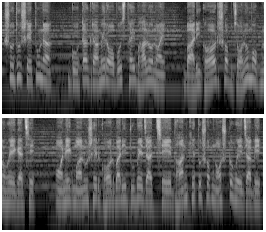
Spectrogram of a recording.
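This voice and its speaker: A man's voice: on the high side, normal speed, over music, natural voice. A man voicing an earnest, agreeable younger village man eager to help, in scripted cartoon dialogue. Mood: worried.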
